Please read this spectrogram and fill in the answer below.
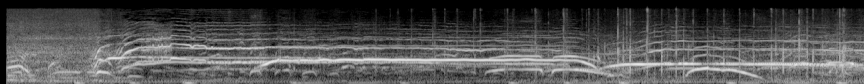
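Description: A woman screaming in surprise and excitement, in two long high-pitched held screams: the first starts about a second in and lasts nearly five seconds, the second begins about six seconds in. Crowd voices and cheering run underneath.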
